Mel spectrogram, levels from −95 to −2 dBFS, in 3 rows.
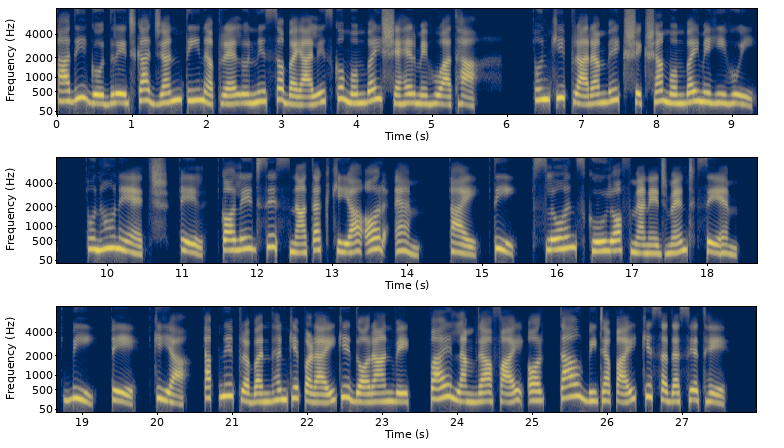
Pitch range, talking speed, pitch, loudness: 205-275 Hz, 115 wpm, 230 Hz, -20 LUFS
